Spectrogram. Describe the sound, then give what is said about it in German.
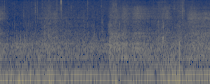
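Footsteps run across a frozen field, a steady patter of many quick, muffled steps over a continuous low rumble. “wird es jetzt auch nicht so viel ausmachen, wenn ich da jetzt übers Feld renne.”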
